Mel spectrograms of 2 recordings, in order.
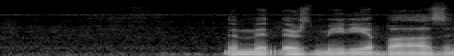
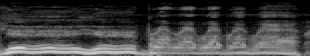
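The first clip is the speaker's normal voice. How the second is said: much higher hammed-up metal band voice; mock metal singer; 9 semitones higher than usual. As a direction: ham it up like a death metal frontman. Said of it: "and they're like".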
